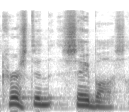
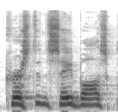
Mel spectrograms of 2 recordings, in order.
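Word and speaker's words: Kirsten Sebos: Now that's spelled K-I-R-S-T-E-N, followed by S-E, then followed by B-O-S. I believe it's pronounced Kirsten Sabos. I hope I pronounced that correctly.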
